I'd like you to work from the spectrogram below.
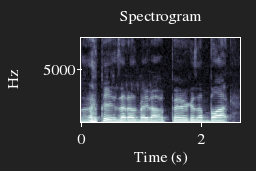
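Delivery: mock crying child's tattling; schoolboy tattling on Peter to the dinner lady, mock tearful. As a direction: whine it like a crying kid telling tales. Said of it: "he's crying, going".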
